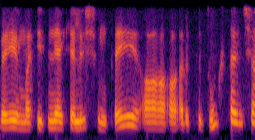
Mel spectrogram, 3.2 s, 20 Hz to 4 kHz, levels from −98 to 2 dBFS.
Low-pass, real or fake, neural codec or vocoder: 3.6 kHz; real; none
